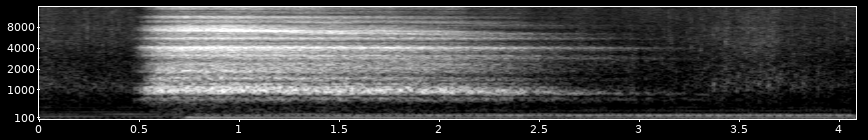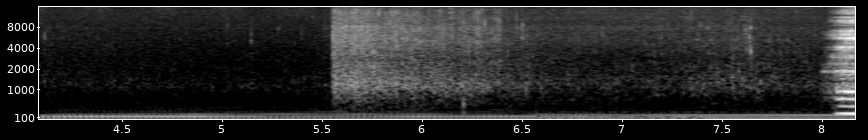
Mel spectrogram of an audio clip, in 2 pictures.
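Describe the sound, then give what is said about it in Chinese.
A deep, audible exhale during a relaxation breathing exercise to release bodily tension and anxiety: a long breathy whoosh that fades over about two seconds, then a second, shorter breath a few seconds later, all over a steady low musical drone. “比较大的吐气，把气息的声音发出来，并设下意念，把身体的紧绷与焦虑一起释放。”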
